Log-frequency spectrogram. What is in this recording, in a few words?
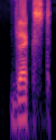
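"vexed", American English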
